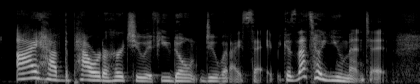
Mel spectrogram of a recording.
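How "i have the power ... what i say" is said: plain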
